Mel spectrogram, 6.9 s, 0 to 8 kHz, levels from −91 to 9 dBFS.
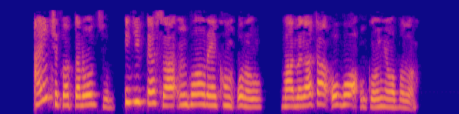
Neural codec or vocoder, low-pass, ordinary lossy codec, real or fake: codec, 16 kHz, 1 kbps, FreqCodec, larger model; 7.2 kHz; MP3, 24 kbps; fake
